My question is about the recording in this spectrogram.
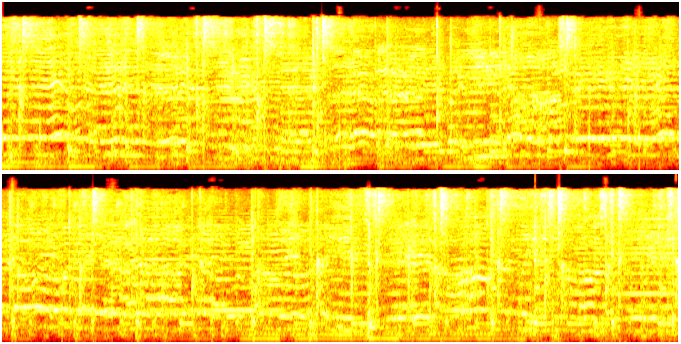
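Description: Qawwali music: a wavering, sustained melody line over steady rhythmic percussion.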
